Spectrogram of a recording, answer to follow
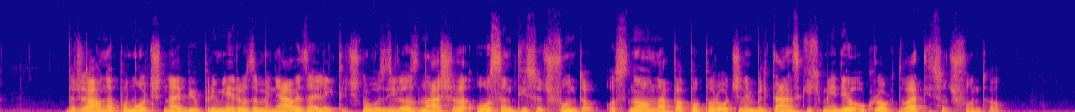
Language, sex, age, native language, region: Slovenian, male, 50-59, Slovenian, Central Slovenia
